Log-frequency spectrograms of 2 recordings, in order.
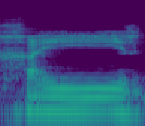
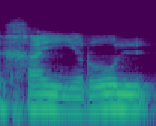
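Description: First: The r is pronounced thin and light. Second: The r is pronounced thick and heavy. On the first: The word ends with a stop. "Bunu ince okuyoruz" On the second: The word runs on into the next. "kalın okurduk"

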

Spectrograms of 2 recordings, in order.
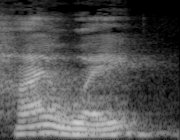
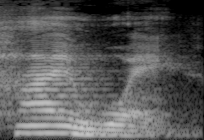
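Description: Both takes have the same delivery.

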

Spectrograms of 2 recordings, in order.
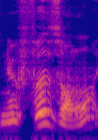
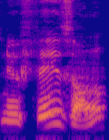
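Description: First: The first vowel of faisons is a weak 'uh'. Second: The first vowel of faisons is a full 'eh'. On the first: The speaker calls it right. "that AI is pronounced like an E without an accent mark" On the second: The speaker calls it wrong. "it's not pronounced nous faisons"

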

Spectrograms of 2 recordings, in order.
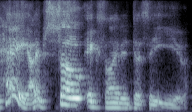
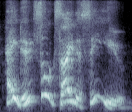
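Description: First: The excitement sounds forced and insincere. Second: The excitement sounds natural and sincere.

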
